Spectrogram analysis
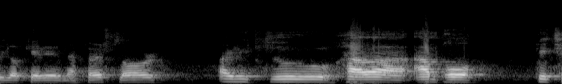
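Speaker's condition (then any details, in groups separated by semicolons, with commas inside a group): Cerebral palsy; since birth, dynamic muscle tension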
